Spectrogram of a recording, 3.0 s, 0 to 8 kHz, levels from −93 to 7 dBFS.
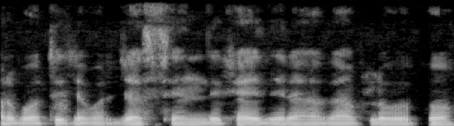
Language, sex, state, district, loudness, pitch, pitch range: Hindi, male, Bihar, Araria, -15 LUFS, 105 Hz, 105-110 Hz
